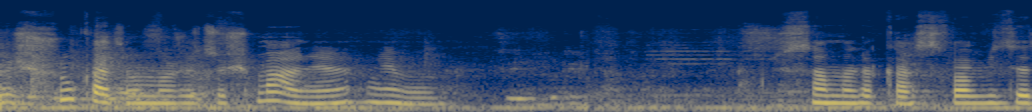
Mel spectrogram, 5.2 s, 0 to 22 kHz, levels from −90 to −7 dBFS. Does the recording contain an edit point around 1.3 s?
no; 1 cut; at 2.9 s

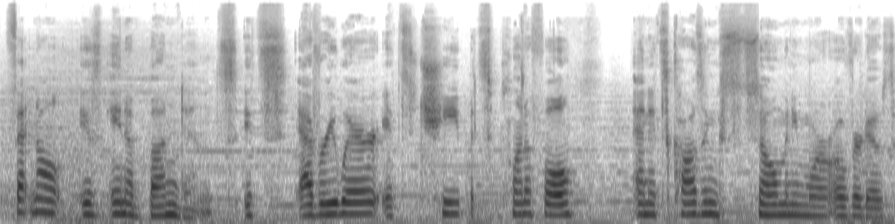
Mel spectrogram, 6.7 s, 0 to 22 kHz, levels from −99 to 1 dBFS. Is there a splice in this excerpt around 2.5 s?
no; 1 cut; at 4.7 s

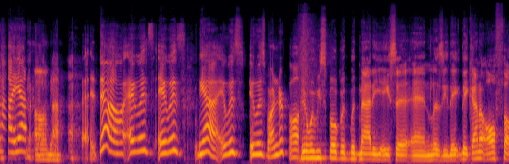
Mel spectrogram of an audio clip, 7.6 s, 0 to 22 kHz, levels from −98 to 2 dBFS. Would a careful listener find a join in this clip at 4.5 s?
yes; 1 cut; at 4.5 s

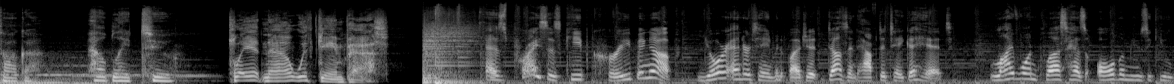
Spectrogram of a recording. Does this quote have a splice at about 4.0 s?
yes; 1 cut; at 4.0 s

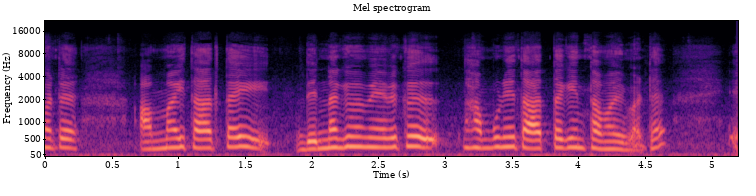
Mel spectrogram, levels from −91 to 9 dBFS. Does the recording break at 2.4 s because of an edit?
no; 0 cuts

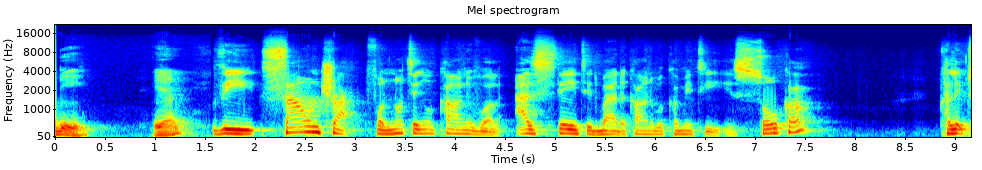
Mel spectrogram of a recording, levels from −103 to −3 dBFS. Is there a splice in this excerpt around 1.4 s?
yes; 1 cut; at 1.4 s

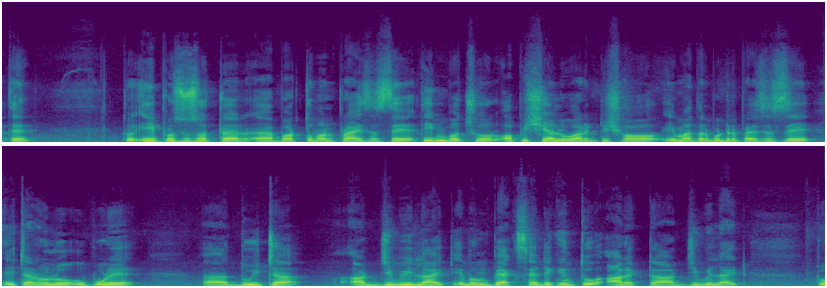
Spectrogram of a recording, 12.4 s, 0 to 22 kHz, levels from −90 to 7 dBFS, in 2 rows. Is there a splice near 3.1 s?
yes; 2 cuts; at 3.1 s, 6.1 s

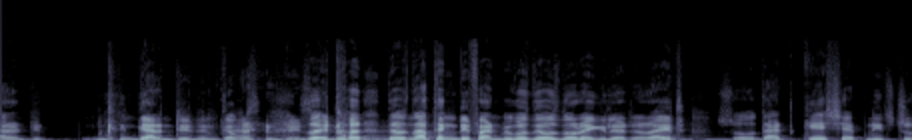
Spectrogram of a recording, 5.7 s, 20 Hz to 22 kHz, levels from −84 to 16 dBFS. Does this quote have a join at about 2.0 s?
no; 1 cut; at 4.3 s

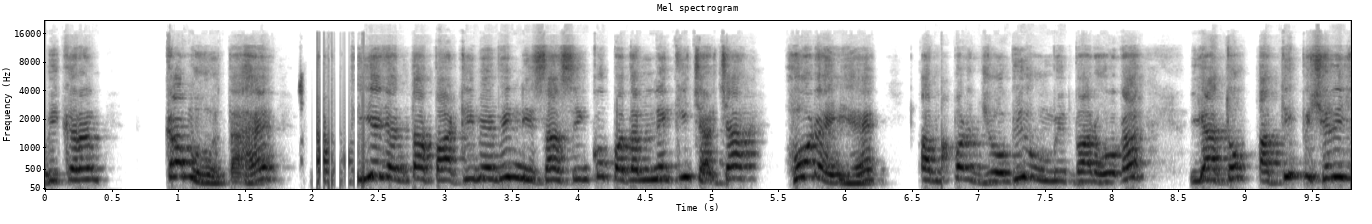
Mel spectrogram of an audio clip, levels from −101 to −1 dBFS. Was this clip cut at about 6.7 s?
yes; 2 cuts; at 2.0 s, 6.7 s

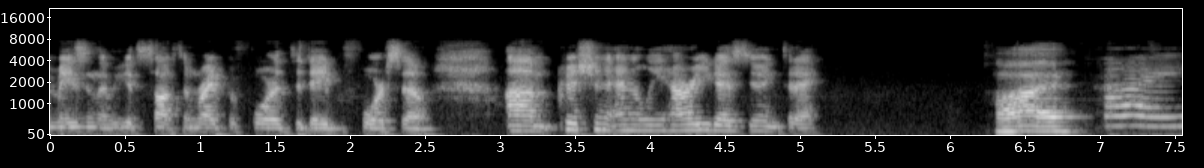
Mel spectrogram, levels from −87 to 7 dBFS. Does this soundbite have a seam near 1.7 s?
no; 1 cut; at 6.4 s

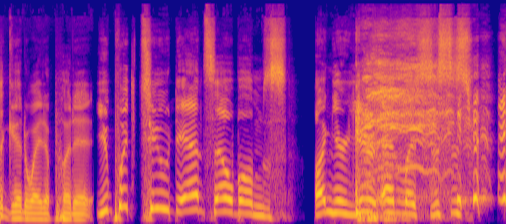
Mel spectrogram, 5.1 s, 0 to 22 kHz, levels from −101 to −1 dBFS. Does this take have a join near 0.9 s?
yes; 1 cut; at 0.9 s

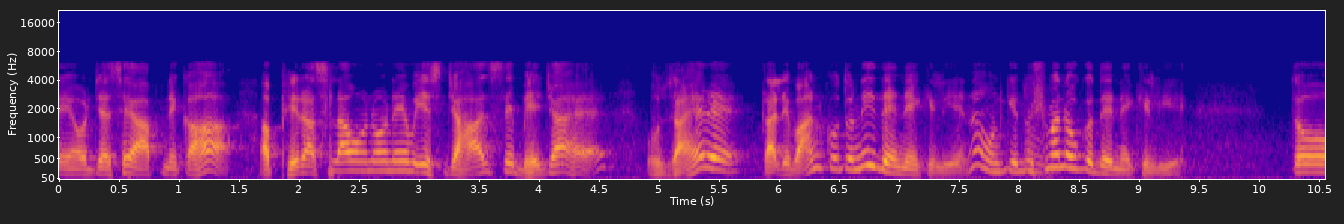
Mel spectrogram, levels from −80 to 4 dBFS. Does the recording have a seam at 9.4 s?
no; 0 cuts

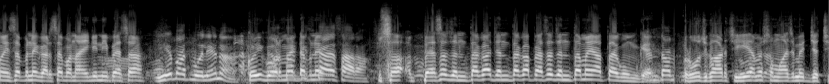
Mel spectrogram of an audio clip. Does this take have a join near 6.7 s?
yes; 1 cut; at 6.7 s

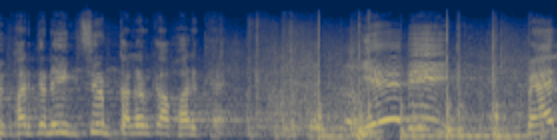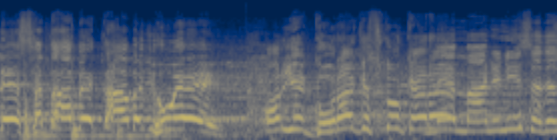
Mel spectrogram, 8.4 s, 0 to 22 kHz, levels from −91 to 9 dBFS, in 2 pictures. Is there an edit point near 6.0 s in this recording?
yes; 1 cut; at 6.0 s

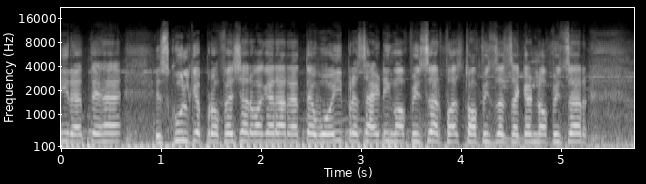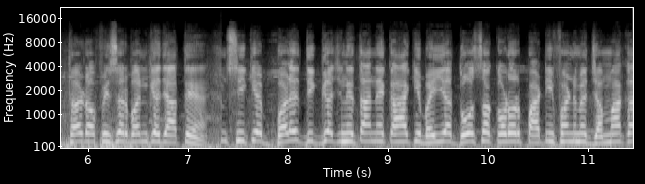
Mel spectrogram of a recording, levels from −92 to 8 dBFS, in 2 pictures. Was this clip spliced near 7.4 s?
yes; 1 cut; at 7.4 s

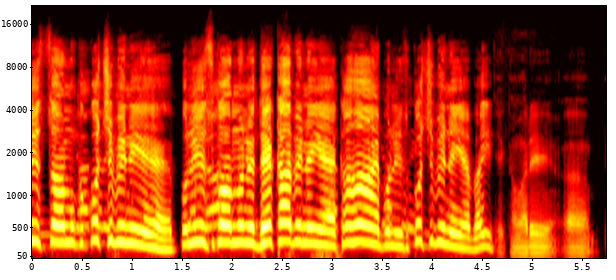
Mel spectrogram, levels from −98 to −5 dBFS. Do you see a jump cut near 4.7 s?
yes; 1 cut; at 4.7 s

